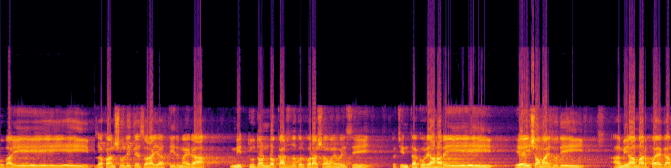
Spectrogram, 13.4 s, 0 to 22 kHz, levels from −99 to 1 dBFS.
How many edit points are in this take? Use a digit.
1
